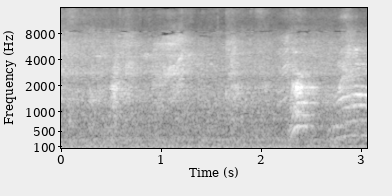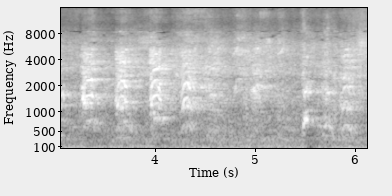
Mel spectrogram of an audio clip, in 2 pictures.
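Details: Angry Dobermann giving a run of sharp, rapid barks that start after a quieter opening and repeat roughly every third of a second, with a steady low background hum.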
